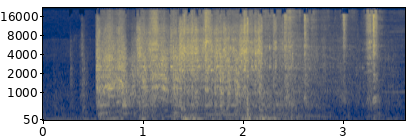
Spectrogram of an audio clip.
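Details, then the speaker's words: SBC 383 V8 in an S10 Blazer with a newly fitted MSD ignition, running about 100-octane mixed fuel: labored cranking catches into uneven, stumbling firing that never idles cleanly; timing is being backed down as it seems too advanced. Hard starting. "like I figured a little too much timing so let's back her down a little bit more"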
